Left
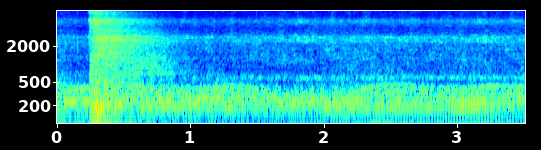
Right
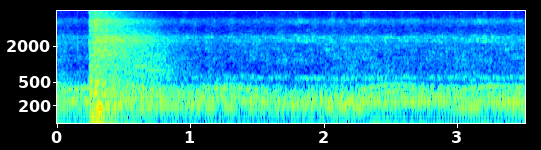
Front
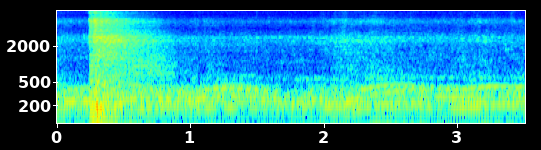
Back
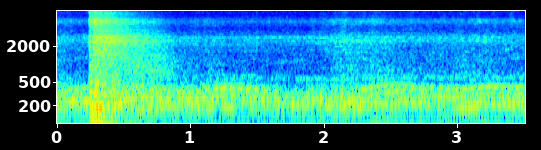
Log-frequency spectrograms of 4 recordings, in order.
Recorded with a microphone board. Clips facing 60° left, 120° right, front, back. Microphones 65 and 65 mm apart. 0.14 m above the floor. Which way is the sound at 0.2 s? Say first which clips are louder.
Right 2 dB, back 1 dB; 145° right.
